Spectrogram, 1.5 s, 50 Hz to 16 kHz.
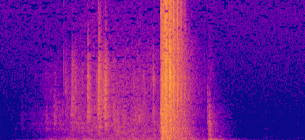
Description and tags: Drawer-Wooden-Empty-Open-02
This sound was captured from a small bed side dresser. I emptied the drawer before recording to get a more resonant sound. When it was full of socks it had a very dead and quiet sound that would be relatively easy to imitate through some clever EQing.
Drawer, Empty, Open, Wood, Wooden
